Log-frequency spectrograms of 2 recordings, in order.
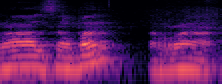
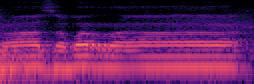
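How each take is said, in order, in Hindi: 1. अंतिम स्वर छोटा रखा जाता है। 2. अंतिम स्वर खींचकर लंबा पढ़ा जाता है। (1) "मिसाल के तौर पर" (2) "अगर हम खींच कर पढ़ेंगे"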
